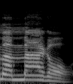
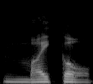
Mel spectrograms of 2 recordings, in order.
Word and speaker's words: Michael: His name is pronounced Michael. There aren't G's in it.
